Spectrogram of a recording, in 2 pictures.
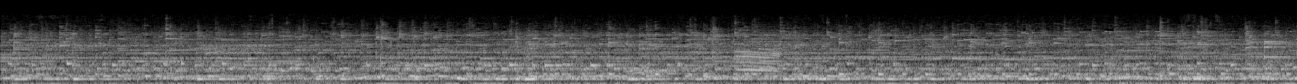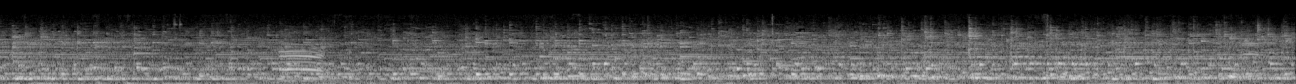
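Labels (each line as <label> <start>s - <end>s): A cowbell rings continuously. 0.0s - 25.9s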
